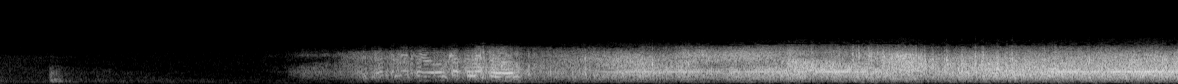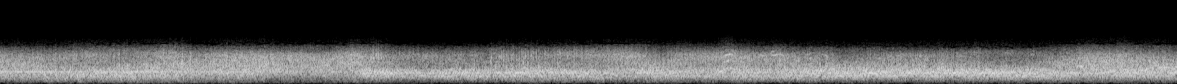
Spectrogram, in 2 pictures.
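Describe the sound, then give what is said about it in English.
A sustained roar comes from an atomic bomb detonation at Bikini lagoon. After a short silence and a faint click it starts abruptly and swells into a dense, steady rumbling roar that holds unbroken to the end, with no voices. “We now bring you the recording of the bomb's blast at Bikini.”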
